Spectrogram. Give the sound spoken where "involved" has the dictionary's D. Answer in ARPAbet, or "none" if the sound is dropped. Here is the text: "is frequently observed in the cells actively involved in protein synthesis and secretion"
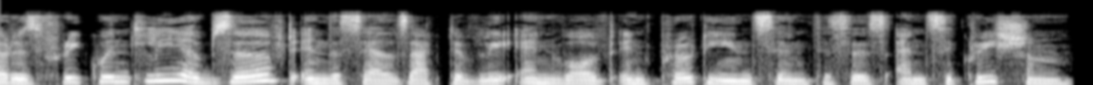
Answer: D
